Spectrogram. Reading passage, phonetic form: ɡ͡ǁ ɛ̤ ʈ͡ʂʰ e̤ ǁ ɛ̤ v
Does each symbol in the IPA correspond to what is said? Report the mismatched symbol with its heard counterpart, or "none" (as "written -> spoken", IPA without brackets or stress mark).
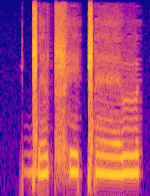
none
